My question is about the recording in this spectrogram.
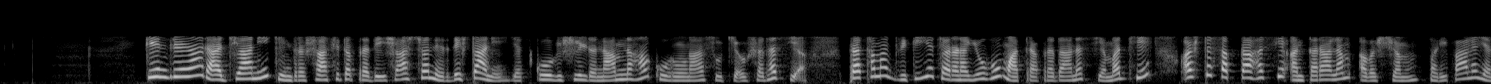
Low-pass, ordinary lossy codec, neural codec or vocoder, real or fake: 3.6 kHz; none; autoencoder, 48 kHz, 32 numbers a frame, DAC-VAE, trained on Japanese speech; fake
